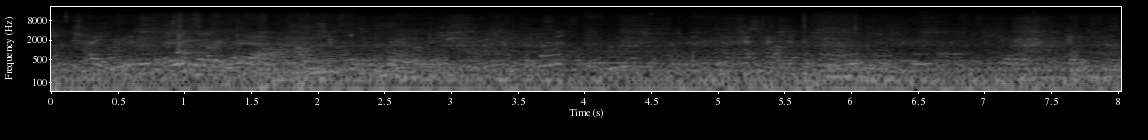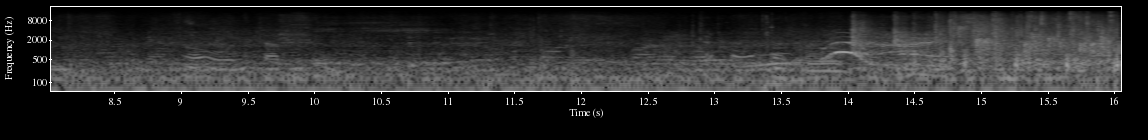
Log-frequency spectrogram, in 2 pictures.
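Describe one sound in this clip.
A man explains calmly to a group, close by.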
